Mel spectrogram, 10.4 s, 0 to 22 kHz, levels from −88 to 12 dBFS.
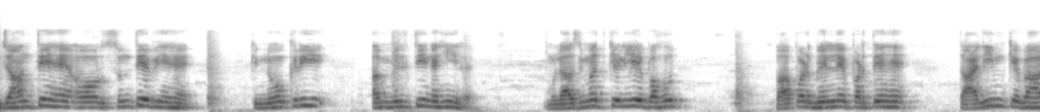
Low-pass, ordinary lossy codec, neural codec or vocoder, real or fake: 7.2 kHz; none; none; real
